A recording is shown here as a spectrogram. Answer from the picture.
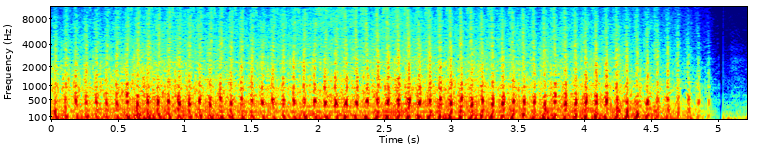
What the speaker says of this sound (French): Un hélicoptère est passé.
